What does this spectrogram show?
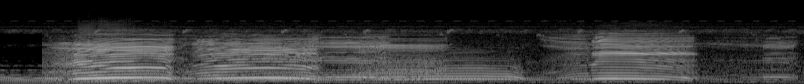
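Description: Cows mooing: about five long moos one after another, each rising and then falling in pitch, a couple of them overlapping, with a softer moo near the end.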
